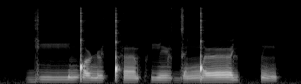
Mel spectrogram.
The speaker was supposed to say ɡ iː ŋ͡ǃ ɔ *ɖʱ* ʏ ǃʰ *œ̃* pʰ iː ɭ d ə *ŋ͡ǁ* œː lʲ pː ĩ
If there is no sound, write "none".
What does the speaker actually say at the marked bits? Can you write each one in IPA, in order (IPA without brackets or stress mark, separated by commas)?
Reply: ɳ, œ̃, ŋ͡ǃ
